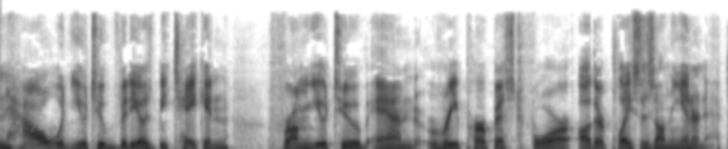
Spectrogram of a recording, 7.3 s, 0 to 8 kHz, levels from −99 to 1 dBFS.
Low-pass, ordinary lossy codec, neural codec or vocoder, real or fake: 7.2 kHz; MP3, 48 kbps; codec, 44.1 kHz, 7.8 kbps, Pupu-Codec; fake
